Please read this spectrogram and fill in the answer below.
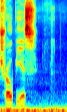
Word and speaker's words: Tropius: it's always the Pokemon I think would be in pronounced Tropius but I heard from somebody it's like tropical so Tropius all right [ __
